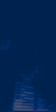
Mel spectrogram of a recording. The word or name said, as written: snori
